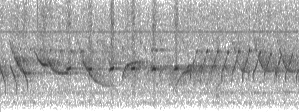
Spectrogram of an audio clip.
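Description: A canary sings high, bright phrases: sweeping whistles and sharp chips, then a fast run of repeated downslurred notes, over a faint steady hiss.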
